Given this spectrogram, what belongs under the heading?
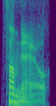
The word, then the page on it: thumbnail: British English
